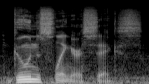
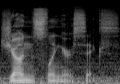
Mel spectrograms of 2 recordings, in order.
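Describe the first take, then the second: First: The first vowel is a long 'oo' sound. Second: The first vowel is a short 'uh' sound. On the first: The speaker calls it right. "the U has a oo sound" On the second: The speaker calls it wrong. "your name is pronounced Junslinger Six"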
